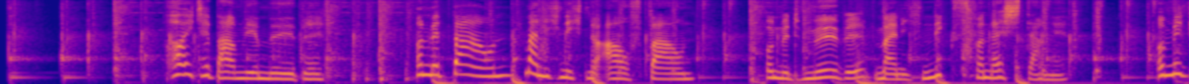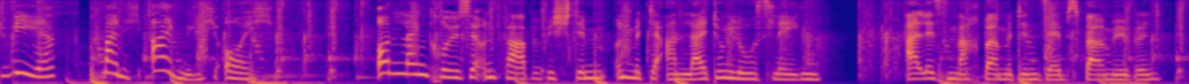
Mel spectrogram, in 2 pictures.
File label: German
